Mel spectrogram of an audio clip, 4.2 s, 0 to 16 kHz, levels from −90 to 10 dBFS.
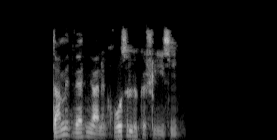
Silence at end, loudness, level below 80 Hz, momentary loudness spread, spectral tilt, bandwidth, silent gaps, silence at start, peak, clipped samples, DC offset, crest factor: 1.5 s; -22 LUFS; -66 dBFS; 8 LU; -2 dB/octave; 7.8 kHz; none; 0.8 s; -2 dBFS; under 0.1%; under 0.1%; 24 dB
